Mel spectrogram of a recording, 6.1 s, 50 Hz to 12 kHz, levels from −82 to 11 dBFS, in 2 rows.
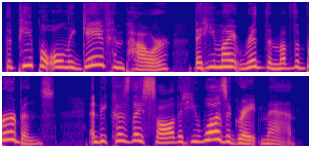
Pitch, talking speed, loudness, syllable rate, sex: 255 Hz, 235 wpm, -17 LUFS, 5.5 syllables/s, female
